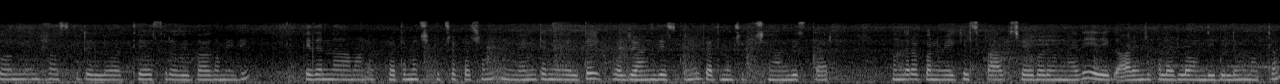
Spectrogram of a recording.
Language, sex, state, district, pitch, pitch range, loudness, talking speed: Telugu, female, Telangana, Nalgonda, 225 Hz, 215-235 Hz, -34 LUFS, 140 wpm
